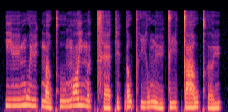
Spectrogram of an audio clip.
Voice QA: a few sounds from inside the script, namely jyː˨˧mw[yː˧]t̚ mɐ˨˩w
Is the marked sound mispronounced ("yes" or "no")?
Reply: yes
